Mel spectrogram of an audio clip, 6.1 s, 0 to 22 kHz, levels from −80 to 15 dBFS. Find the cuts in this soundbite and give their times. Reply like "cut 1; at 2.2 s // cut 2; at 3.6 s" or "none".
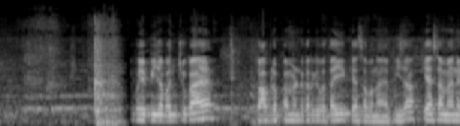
cut 1; at 1.8 s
